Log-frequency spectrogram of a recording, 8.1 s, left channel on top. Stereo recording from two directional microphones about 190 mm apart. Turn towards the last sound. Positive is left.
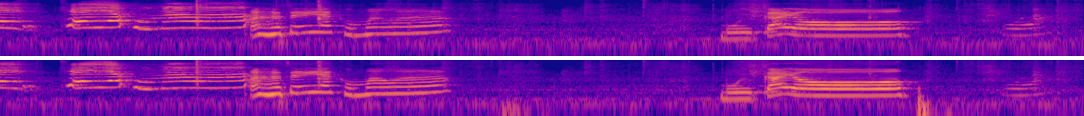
turn(degrees=-40)  # may be behind; listen again after turning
